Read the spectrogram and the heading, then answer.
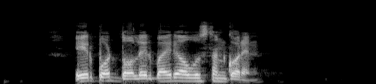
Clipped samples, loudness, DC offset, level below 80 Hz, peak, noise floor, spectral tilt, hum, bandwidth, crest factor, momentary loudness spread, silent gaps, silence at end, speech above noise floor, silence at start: under 0.1%; -13 LUFS; under 0.1%; -60 dBFS; 0 dBFS; -78 dBFS; -6 dB/octave; none; 7.2 kHz; 14 dB; 5 LU; none; 1.25 s; 66 dB; 0.75 s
